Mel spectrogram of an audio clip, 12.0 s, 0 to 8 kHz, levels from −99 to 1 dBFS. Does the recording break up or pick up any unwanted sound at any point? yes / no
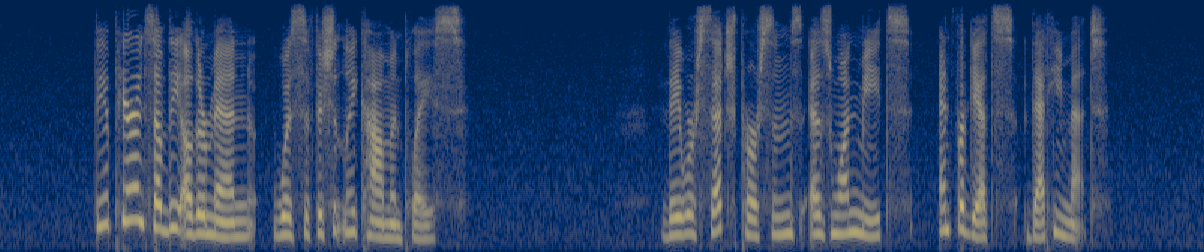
no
